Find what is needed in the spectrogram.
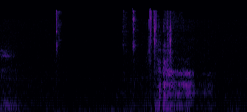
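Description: Near silence from a still-muted video-call microphone, with a few very faint clicks, about half a second in and again near the end.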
